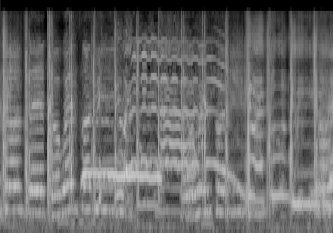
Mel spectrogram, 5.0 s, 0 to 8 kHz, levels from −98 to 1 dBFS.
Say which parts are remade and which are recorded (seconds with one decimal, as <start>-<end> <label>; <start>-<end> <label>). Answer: 0.0-0.4 remade; 0.4-3.4 recorded; 3.4-5.0 remade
